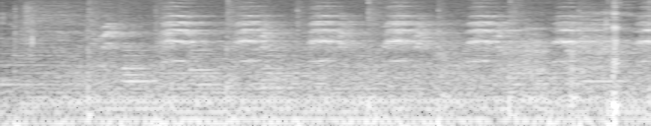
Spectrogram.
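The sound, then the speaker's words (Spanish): A southern lapwing, flying back and forth as its nest is being surrounded on a morning, calls in a steady series of harsh, high, strident notes, roughly two per second, over a constant low rumbling background. “bueno, ahí está el tero, Va y viene, va y viene.”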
